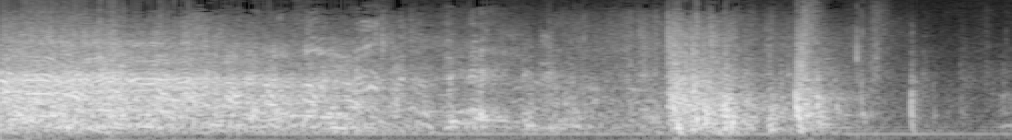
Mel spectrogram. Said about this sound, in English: how many times have I told you, shove the drawer back in when you finish?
